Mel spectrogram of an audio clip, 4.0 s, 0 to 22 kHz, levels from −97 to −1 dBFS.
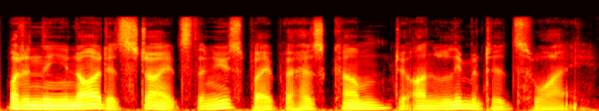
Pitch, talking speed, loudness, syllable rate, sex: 100 Hz, 180 wpm, -18 LUFS, 5.3 syllables/s, male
